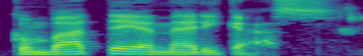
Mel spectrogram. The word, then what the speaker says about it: Combate Americas: Combate Americas.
